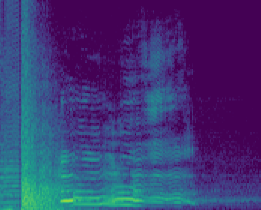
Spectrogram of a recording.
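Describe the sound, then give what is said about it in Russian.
A single sharp, loud pistol shot, fired at point-blank range, bursts out near the start and then fades away to silence. “Подошел он, достал из кармана пистолет, тот самый. Прижал его Иван Ивановичу к зубам и выстрелил.”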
